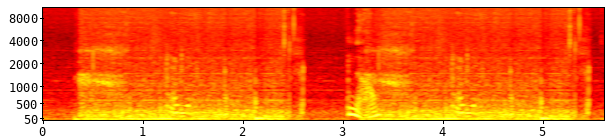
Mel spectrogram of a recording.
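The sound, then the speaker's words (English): Two loud, noisy gurgling slurps of sipped tea, each lasting a couple of seconds with a brief pause between them, and a short spoken word in the mix. “It's a strange gurgle, and there was another one, by the way.”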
